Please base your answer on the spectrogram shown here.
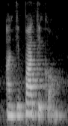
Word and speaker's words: antipático: really emphasizing that accident you don't want to draw it out on the pot Tico you do want to give it a lecture on volume because of the accent work but not draw it out so you want antipático antipático instead of can be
